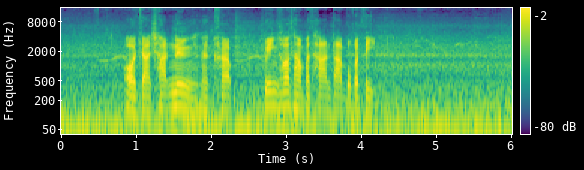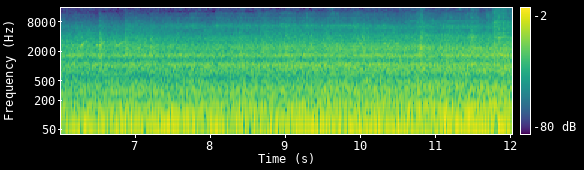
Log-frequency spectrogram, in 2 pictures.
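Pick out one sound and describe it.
A diesel locomotive rumbles low as it slowly approaches, growing louder.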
